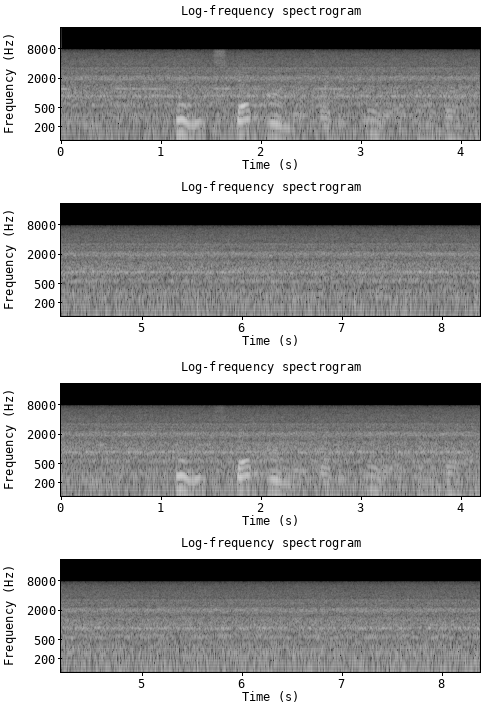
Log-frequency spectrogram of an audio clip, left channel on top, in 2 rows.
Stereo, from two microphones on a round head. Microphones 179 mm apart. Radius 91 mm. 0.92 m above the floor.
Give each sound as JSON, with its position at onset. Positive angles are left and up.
{"t": 1.1, "sound": "a man speaking", "side_deg": 50}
